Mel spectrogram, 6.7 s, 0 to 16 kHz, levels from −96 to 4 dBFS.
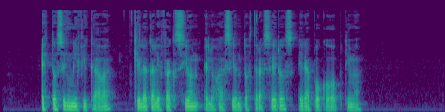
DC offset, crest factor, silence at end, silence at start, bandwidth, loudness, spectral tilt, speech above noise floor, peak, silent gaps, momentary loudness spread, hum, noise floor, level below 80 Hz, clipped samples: under 0.1%; 20 dB; 1.25 s; 0.65 s; 11.5 kHz; -29 LUFS; -5.5 dB/octave; 46 dB; -10 dBFS; none; 8 LU; none; -75 dBFS; -48 dBFS; under 0.1%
